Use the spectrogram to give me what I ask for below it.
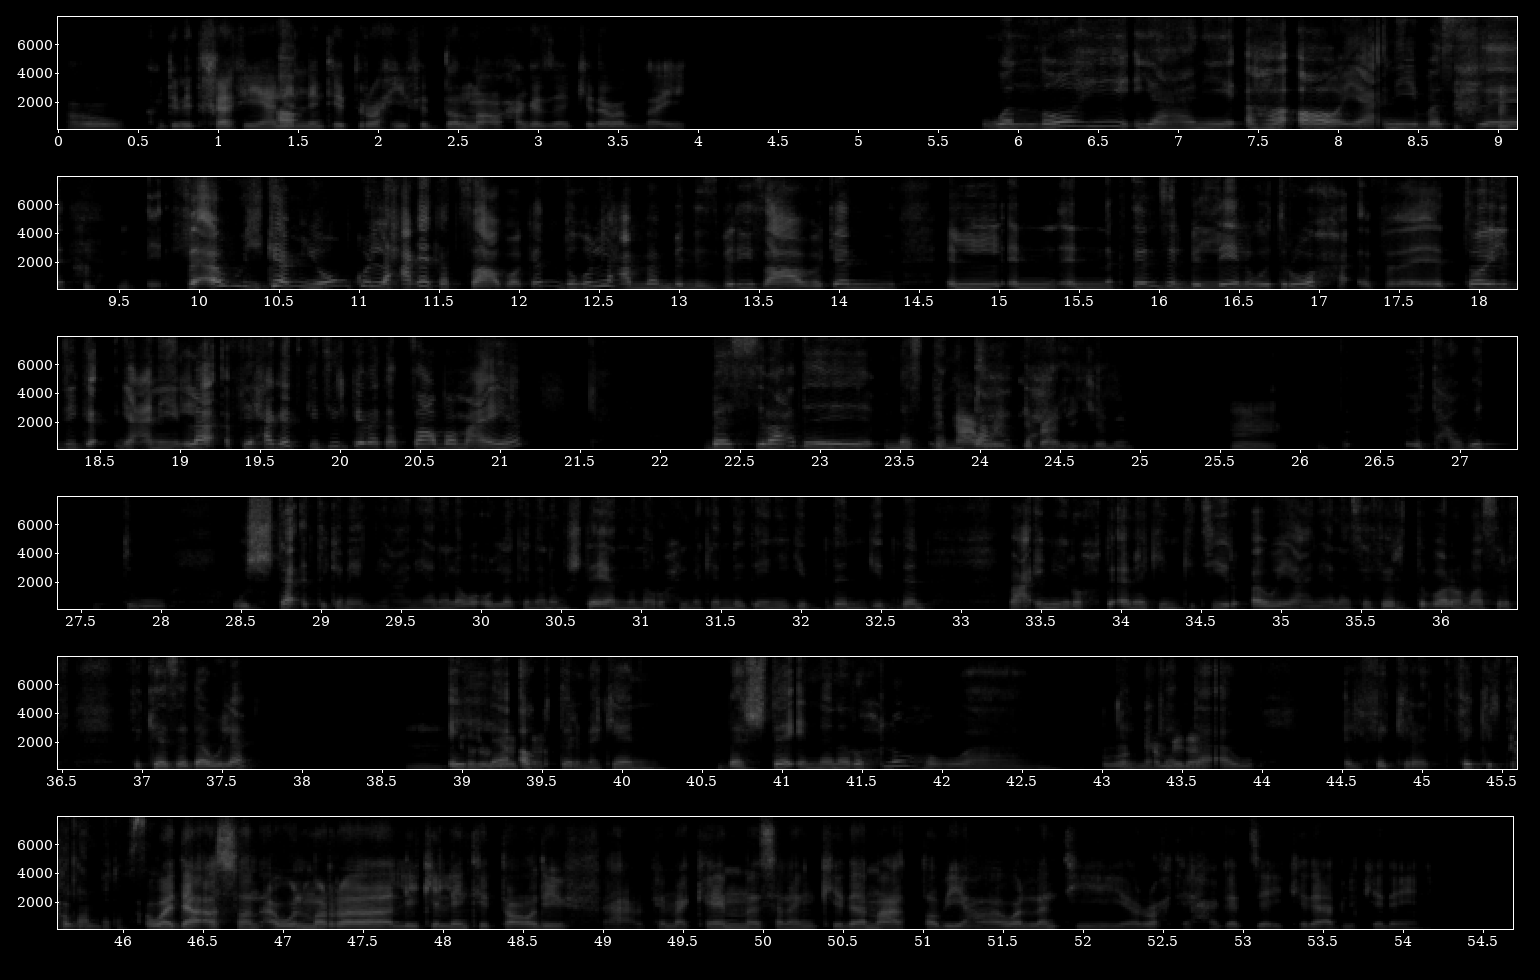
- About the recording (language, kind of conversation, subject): Arabic, podcast, إيه هو المكان اللي حسّيت فيه براحة نفسية بسبب الطبيعة؟
- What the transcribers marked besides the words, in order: tapping; laughing while speaking: "آه"; laugh; in English: "الToilet"; in English: "الكامب"; in English: "الكامب"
